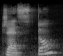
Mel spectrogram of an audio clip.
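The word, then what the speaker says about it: gesto: в середині слова наприклад коли читається G як Дж так наприклад коли зразу після неї стоїть голосні е і та тоді вона читаєте Дже д наприклад джесто дро жест Круг або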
